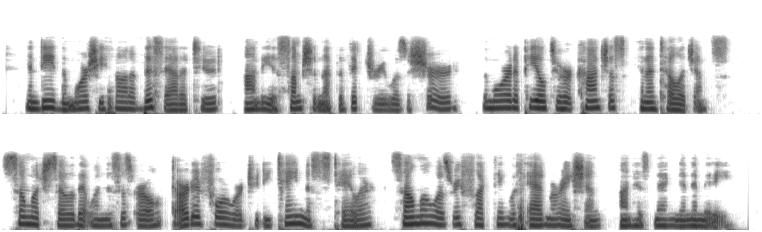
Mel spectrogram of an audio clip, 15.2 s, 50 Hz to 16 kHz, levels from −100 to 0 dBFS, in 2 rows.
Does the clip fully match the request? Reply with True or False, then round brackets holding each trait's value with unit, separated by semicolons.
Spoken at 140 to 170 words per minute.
False (180 wpm)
